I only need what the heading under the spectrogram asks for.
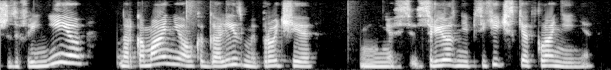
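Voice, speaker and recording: Music plays in the background as a woman speaks at a moderate pace. Her pitch is medium, with ordinary pitch variation. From Russia. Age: 40s. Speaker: book publisher and author. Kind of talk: interview testimony.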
